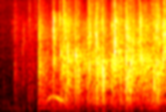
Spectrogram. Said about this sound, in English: Please give a warm round of applause for Eric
